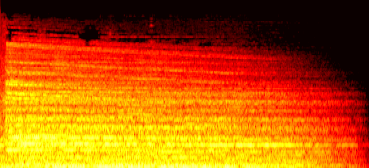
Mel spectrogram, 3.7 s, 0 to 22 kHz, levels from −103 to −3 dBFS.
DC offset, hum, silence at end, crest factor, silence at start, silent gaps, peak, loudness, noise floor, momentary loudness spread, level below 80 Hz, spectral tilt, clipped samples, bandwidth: under 0.1%; none; 0.3 s; 14 dB; 0 s; none; -4 dBFS; -18 LUFS; -40 dBFS; 13 LU; -20 dBFS; -6 dB/octave; under 0.1%; 8.4 kHz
